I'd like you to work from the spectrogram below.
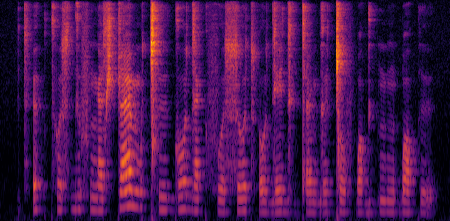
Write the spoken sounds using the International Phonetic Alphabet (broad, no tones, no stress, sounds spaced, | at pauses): t͡sʼ ɘ k t̪ʰ ʊ s d̪ ɨ f ŋ æ s ʈ æ m ʊ ǀʰ ɨ ɡ o d æ k f ʊ s ʊ t͡sʼ o d e d ɘ ɡ tʼ æ ɳ ɡ ɘ ǀ o f ɓ ɔ ɡ ɨ k m ʊ ŋ ɓ ɔ k ɨ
